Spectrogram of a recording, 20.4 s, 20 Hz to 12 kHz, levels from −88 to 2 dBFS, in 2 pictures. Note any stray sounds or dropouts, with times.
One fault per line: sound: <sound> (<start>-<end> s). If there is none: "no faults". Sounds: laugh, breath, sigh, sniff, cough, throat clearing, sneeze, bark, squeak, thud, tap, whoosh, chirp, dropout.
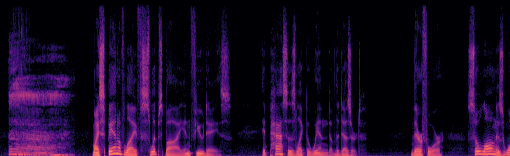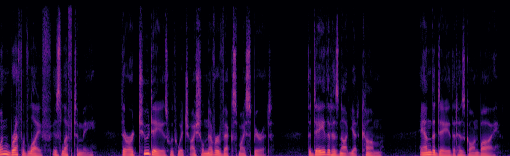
sound: sigh (0.2-1.5 s)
